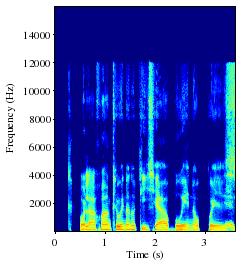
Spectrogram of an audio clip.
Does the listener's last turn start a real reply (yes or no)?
no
